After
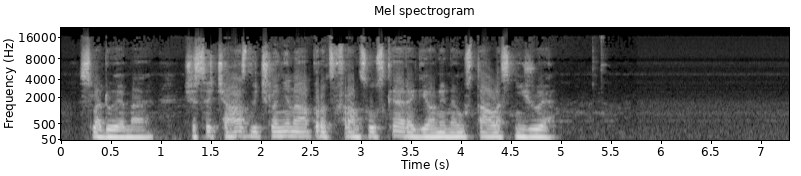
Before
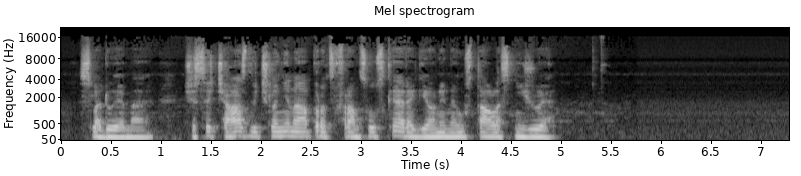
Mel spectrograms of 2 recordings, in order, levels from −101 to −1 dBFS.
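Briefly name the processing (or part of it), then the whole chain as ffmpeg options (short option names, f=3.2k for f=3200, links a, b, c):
one-band saturation: -filter_complex "[0:a]acrossover=split=440|4200[a][b][c];[b]asoftclip=type=tanh:threshold=-32dB[d];[a][d][c]amix=inputs=3:normalize=0,volume=5dB"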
